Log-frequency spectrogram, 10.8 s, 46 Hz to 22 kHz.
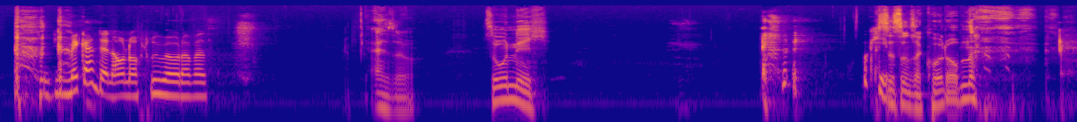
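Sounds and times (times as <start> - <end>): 
harsh coughs into the microphone: 0.1 - 0.8, 7.6 - 8.3
speech: 0.4 - 2.6, 3.7 - 4.2, 4.9 - 5.5, 7.6 - 8.0, 8.6 - 10.2.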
